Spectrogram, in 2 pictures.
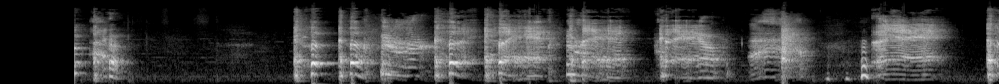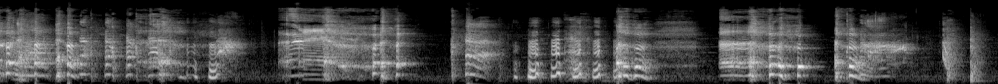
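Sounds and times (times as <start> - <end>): girl fake coughing: 16.2 - 16.6, 17.2 - 18.9.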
